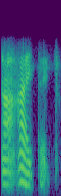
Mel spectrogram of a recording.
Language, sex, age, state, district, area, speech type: Kannada, female, 18-30, Karnataka, Udupi, rural, conversation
